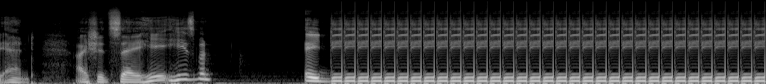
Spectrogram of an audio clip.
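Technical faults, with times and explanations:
3.42 s to the end, broken-record loop: a 132 ms slice of speech repeats exactly, back to back, about 32 times until the clip stops, so whatever should have followed is gone. Likely the player or stream stalled and kept resending its last buffered fragment.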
